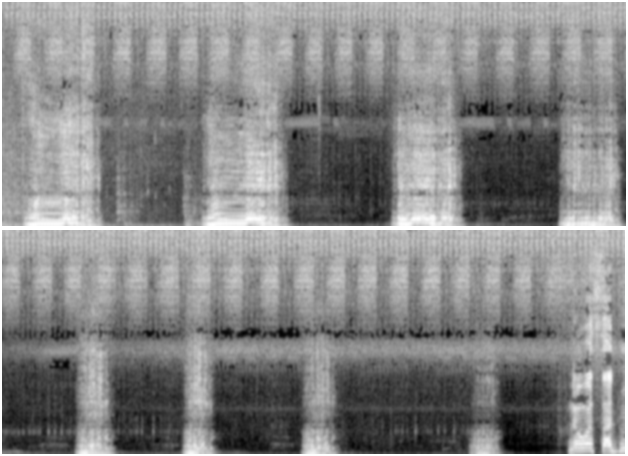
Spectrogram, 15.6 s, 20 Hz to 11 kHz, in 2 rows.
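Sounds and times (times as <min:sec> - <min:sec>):
dominant male lion roaring and grunting: 0:00.0 - 0:03.7, 0:04.8 - 0:05.9, 0:06.9 - 0:08.0, 0:08.6 - 0:10.6, 0:11.5 - 0:12.1, 0:13.6 - 0:14.1
speech: 0:00.3 - 0:01.3, 0:14.9 - 0:15.5.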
